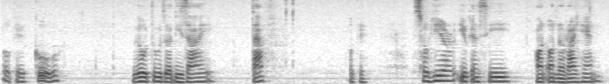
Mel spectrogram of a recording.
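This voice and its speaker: A woman speaking English with a Vietnamese accent guides a screen-recorded software lesson. Her voice sits low and sounds soft and mellow. She talks in a halting way, often repeating words and restarting her sentences. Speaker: software tutorial presenter.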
